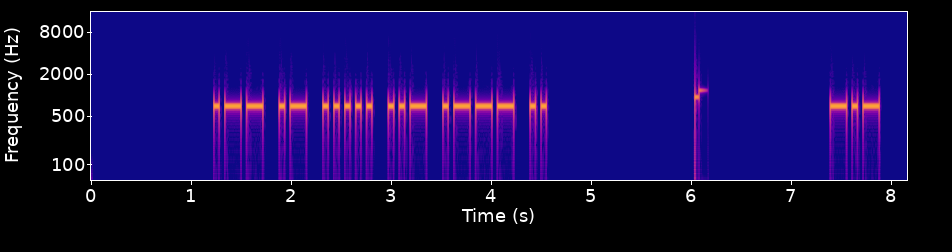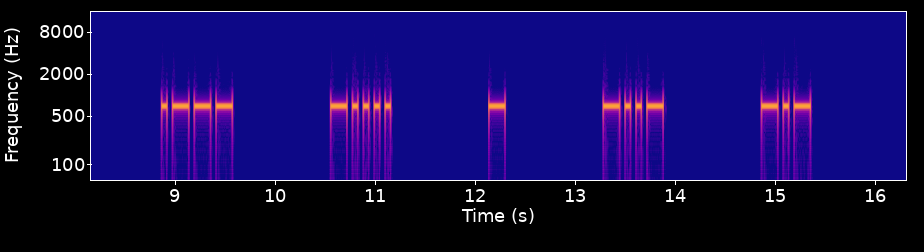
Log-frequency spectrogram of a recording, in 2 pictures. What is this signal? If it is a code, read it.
Morse code, heard as a keyed tone, about 22 wpm, spaced as for 11 wpm, 700 Hz. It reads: WA5UJI KJ6TXK
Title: USA Call Signs - 6 Characters - 6x Character Spacing - 22wpm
